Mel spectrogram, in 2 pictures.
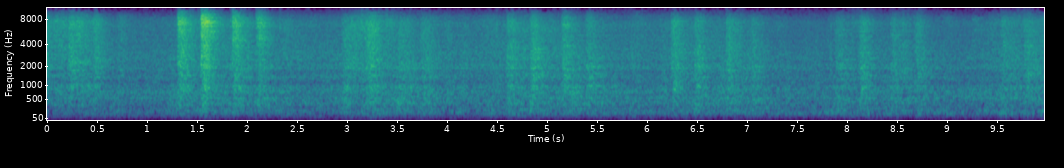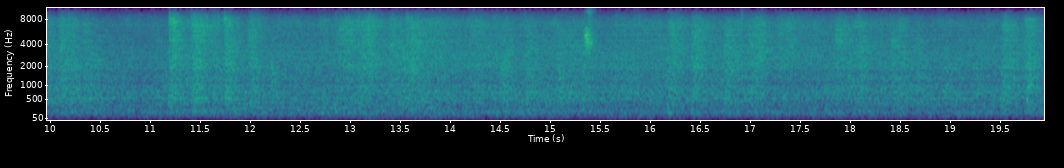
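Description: A train running through a tunnel rumbles along in a loud, enclosed-sounding roar, with the wheels clattering rhythmically over the rails throughout. The dense, steady din never lets up, and nobody speaks.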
